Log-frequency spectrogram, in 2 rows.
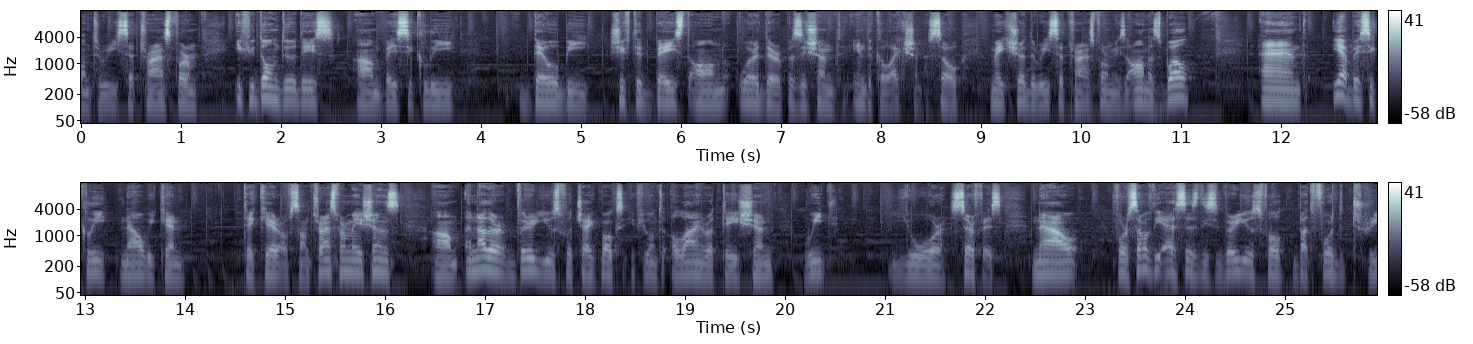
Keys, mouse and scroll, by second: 3.7 click, 8.2 click, 11.9 click, 13.6 click, 14.1-16.2 scroll down 4, 19.9 middle click, 21.2-22.2 scroll up 2, 24.8 middle click.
